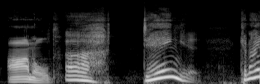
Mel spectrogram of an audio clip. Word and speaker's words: Arnold: Although you did mispronounce, Casey. What did I say? Arnold Arboretum. It's Arnold.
